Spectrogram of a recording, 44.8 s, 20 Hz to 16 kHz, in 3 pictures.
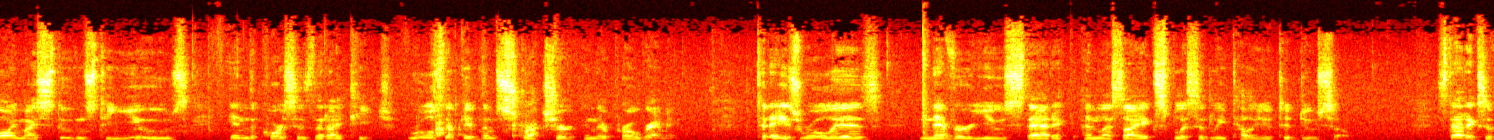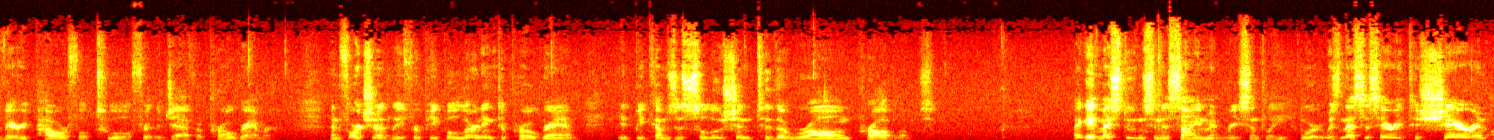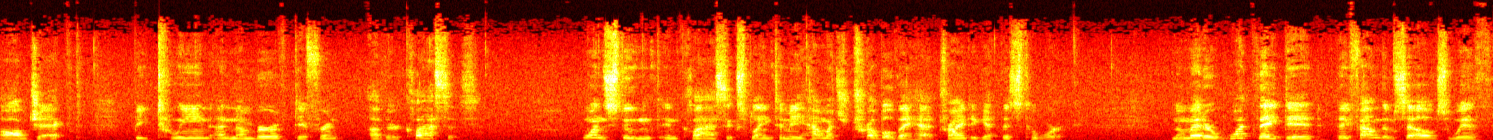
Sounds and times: Speech: 0:00.0 - 0:06.8, 0:07.6 - 0:13.6, 0:14.4 - 0:24.4, 0:25.7 - 0:34.8, 0:35.7 - 0:40.7, 0:41.6 - 0:44.8.

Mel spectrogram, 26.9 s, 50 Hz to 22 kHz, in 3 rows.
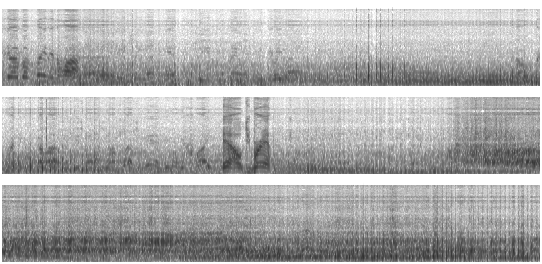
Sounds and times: Helicopter: 0:00.0 - 0:26.9
Outside, rural or natural: 0:00.0 - 0:26.9.

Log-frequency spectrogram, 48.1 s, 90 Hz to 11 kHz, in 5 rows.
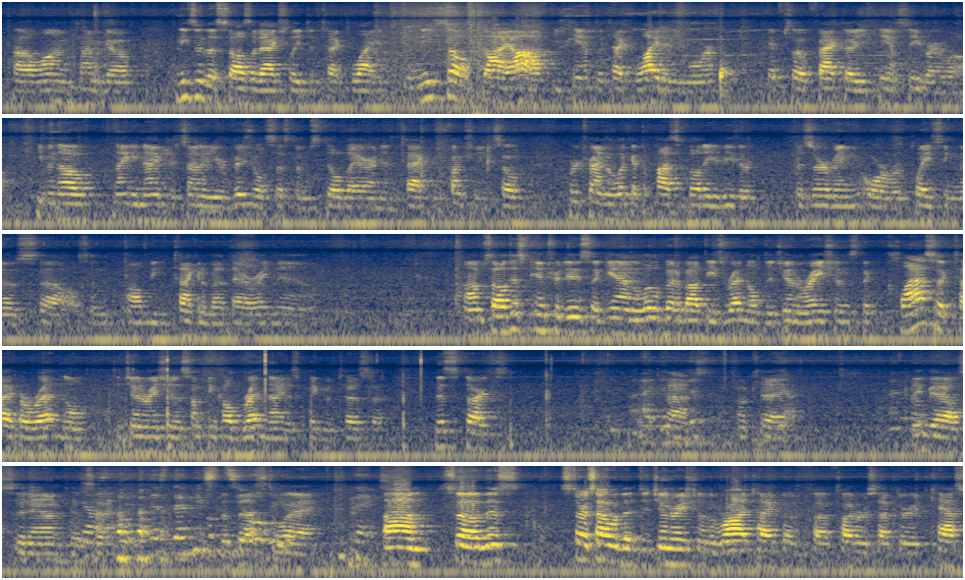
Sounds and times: Speech: 0:00.1 - 0:22.4, 0:23.8 - 0:33.9, 0:37.8 - 0:48.0.

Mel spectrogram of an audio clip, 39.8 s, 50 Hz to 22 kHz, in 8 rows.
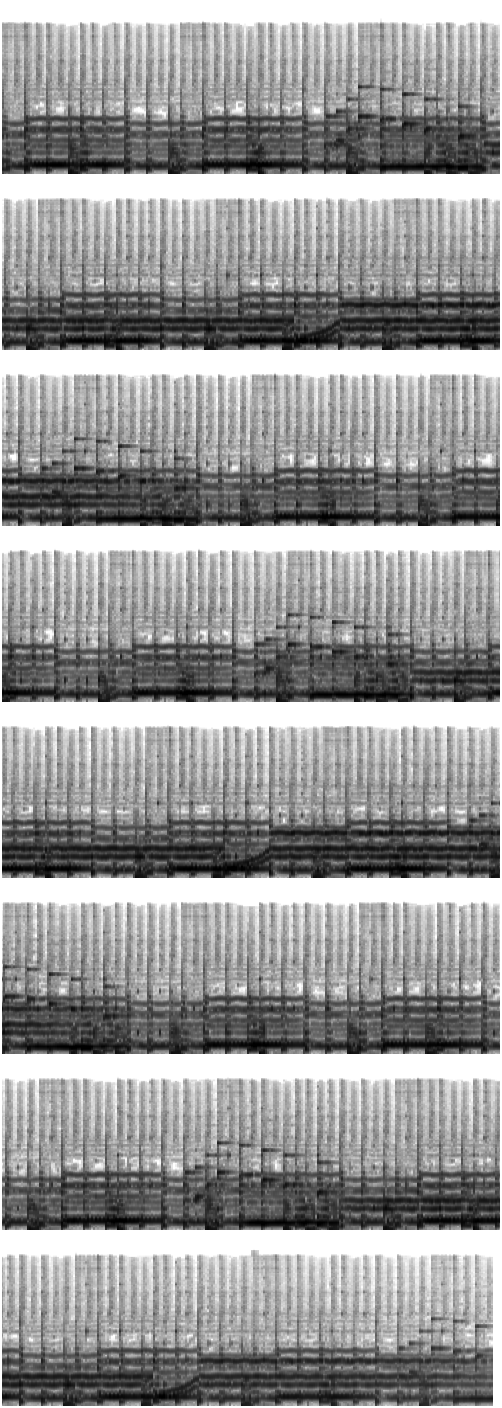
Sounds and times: Music: 0:00.0 - 0:39.7.

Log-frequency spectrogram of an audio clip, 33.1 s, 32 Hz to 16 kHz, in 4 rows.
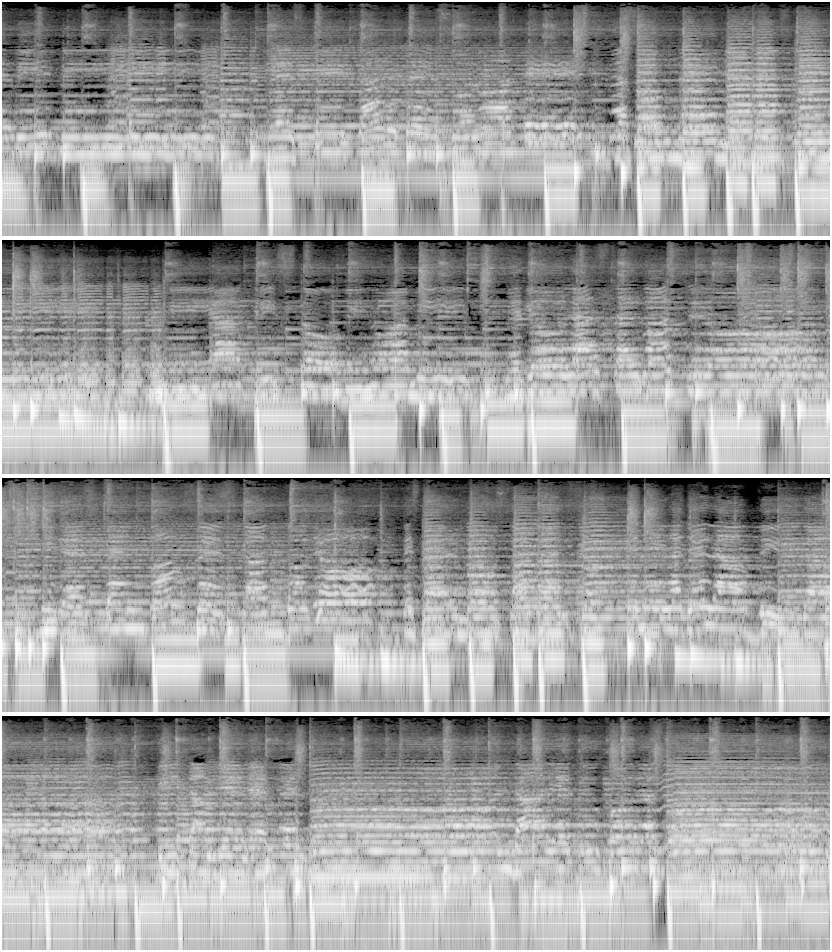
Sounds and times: Christian music: 0:00.0 - 0:33.1
Orchestra: 0:00.0 - 0:33.1
Pop music: 0:00.0 - 0:33.1
Soul music: 0:00.0 - 0:33.1.

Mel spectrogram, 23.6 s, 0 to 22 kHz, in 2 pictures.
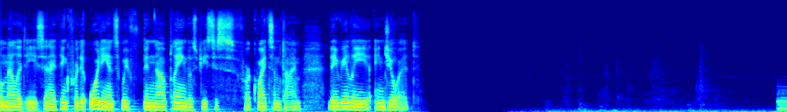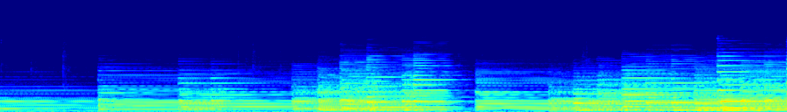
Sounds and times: Music: 0:11.6 - 0:23.6.

